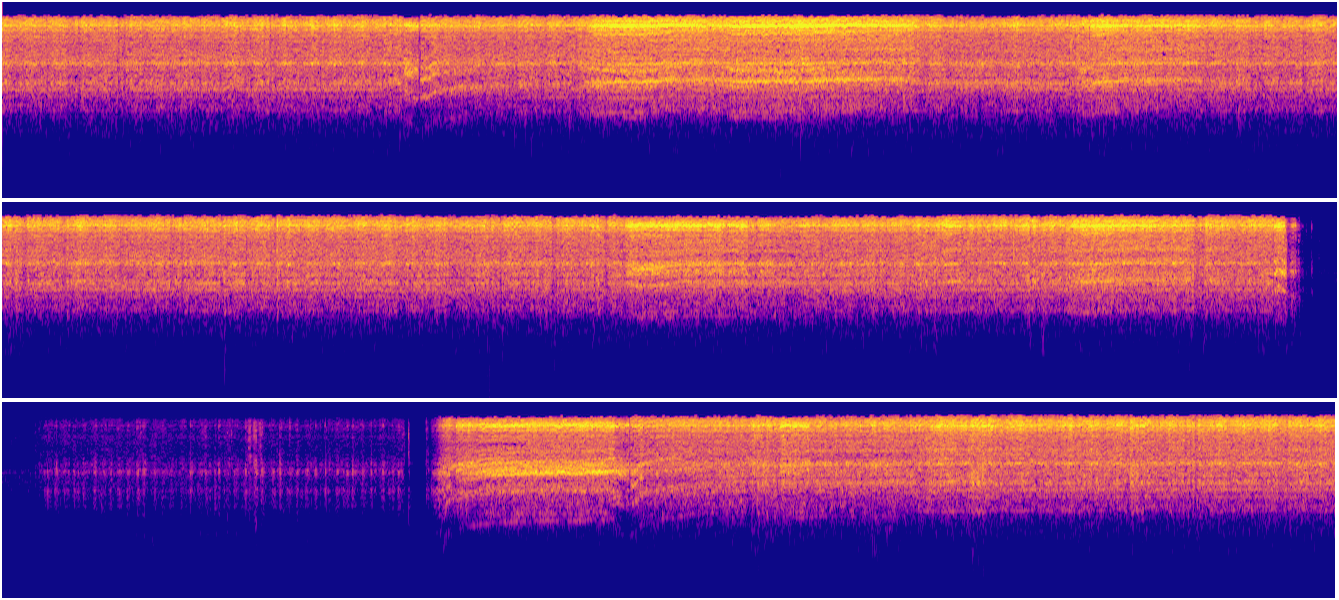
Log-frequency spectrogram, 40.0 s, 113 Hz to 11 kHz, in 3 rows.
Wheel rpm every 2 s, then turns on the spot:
230, 230, 210, 220, 230, 230, 230, 230, 230, 230, 230, 230, 230, 90, 20, 60, 190, 230, 230, 230.
26-30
